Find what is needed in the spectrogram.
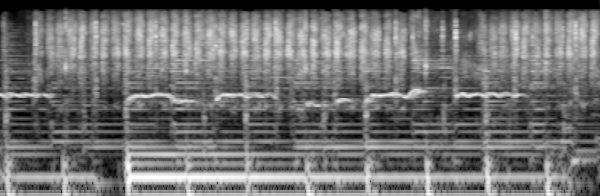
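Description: A toothbrush scrubbing a baby doll's teeth in rapid back-and-forth strokes, over background music with a simple melody and a steady bass that pauses briefly about a second in.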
